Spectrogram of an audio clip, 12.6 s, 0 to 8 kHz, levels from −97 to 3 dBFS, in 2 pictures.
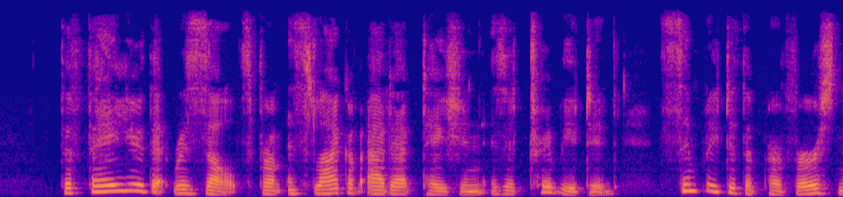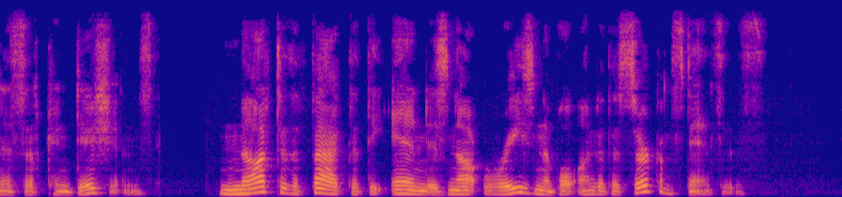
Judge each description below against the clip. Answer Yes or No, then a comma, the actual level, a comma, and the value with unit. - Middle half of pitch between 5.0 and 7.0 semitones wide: Yes, average, 5.3 semitones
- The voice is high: No, medium, 160 Hz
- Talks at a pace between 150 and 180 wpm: No, average, 140 wpm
